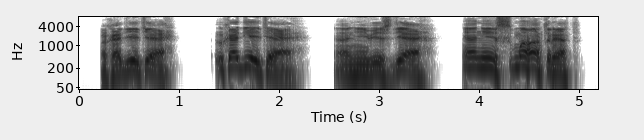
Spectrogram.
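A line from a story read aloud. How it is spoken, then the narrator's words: Hoarse, strained mutter. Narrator (Russian): бормотал он, и голос его был хриплым, сорванным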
